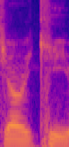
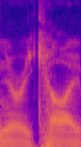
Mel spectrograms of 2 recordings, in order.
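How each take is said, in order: First: The last syllable sounds like 'key'. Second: The last syllable sounds like 'kai'. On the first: The speaker calls it right. "it's Yari Ki rather than Yari Kai" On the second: The speaker calls it wrong. "I always end up calling them Yari Kai"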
